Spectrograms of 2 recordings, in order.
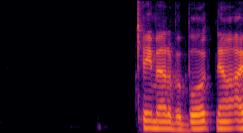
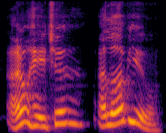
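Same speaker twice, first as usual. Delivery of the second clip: love line pitched way up; high, breathy-sounding love line; 8 semitones higher, 3 dB louder than usual. Real, not acted. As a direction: say it up high, almost crooning. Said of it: "that sounded very sexual".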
